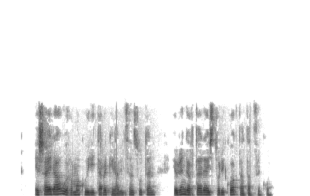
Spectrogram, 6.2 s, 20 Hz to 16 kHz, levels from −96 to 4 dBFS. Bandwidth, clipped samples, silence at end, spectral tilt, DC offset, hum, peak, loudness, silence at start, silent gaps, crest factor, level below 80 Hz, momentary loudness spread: 8 kHz; under 0.1%; 0.75 s; -5.5 dB/octave; under 0.1%; none; -8 dBFS; -24 LUFS; 0.7 s; 3.39-3.44 s; 18 dB; -62 dBFS; 15 LU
